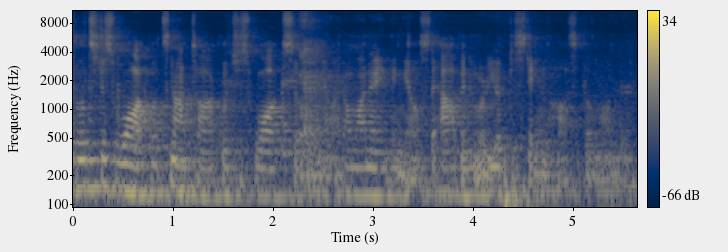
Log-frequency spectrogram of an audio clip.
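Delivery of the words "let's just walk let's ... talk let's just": plain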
